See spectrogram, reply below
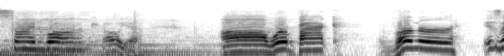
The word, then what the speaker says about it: Werner: Werner. The W is pronounced like a V in English.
